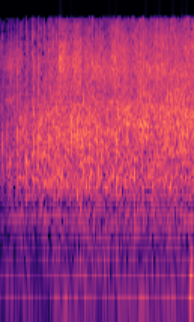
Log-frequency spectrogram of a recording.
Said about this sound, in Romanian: Aplauze lor pentru curaj. Aplauze, aplauze.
